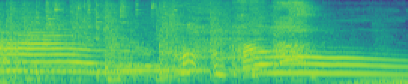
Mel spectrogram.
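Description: A man wailing in one long drawn-out cry, its pitch slowly falling.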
